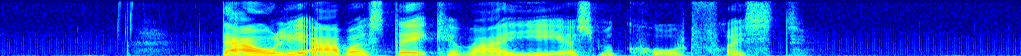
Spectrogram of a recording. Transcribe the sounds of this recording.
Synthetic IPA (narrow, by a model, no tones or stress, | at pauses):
d̥ɑ̈ʊliʔɑ̈ːb̥ɑ̈ɪd̥sd̥ɛ̰ːkʰæʋɑ̈ʁie̝̰ːɐsmekʰɒːd̥fʁɛsd̥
